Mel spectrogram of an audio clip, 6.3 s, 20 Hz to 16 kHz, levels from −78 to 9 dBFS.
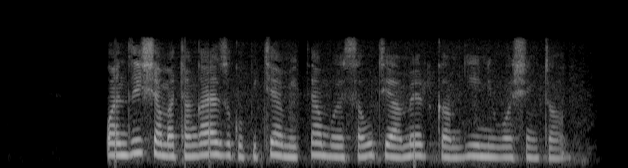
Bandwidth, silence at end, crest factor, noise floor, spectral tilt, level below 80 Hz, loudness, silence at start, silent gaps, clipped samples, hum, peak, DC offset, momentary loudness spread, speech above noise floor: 7.8 kHz; 0.45 s; 18 dB; -79 dBFS; -4.5 dB/octave; -66 dBFS; -26 LUFS; 1.1 s; none; under 0.1%; none; -10 dBFS; under 0.1%; 10 LU; 53 dB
